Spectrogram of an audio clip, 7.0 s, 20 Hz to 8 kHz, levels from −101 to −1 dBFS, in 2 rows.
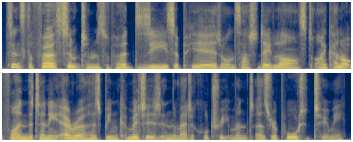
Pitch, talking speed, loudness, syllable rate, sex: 200 Hz, 240 wpm, -20 LUFS, 6.7 syllables/s, female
